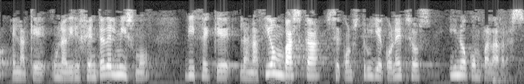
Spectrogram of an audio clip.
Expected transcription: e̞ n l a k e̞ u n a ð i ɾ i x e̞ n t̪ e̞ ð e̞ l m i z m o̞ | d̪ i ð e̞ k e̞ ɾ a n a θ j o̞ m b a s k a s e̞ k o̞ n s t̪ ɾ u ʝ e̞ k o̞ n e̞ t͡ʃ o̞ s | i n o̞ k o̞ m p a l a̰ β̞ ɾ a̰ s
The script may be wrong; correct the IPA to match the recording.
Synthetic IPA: e̞ n l a k e̞ u n a ð i ɾ i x e̞ n t̪ e̞ ð e̞ l m i z m o̞ | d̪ i θ e̞ k e̞ l a n a θ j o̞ m b a s k a s e̞ k o̞ n s t̪ ɾ u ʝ e̞ k o̞ n e̞ t͡ʃ o̞ s | i n o̞ k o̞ m p a l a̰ β̞ ɾ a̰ s

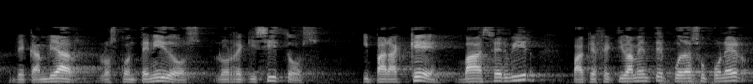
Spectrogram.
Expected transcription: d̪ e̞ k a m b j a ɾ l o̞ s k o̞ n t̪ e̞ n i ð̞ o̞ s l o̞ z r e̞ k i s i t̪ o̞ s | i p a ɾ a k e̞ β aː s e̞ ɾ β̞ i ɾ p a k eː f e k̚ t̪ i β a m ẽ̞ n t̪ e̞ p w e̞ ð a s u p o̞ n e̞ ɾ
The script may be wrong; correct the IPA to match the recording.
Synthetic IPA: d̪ e̞ k a m b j a ɾ l o̞ s k o̞ n t̪ e̞ n i ð̞ o̞ s l o̞ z r e̞ k i s i t̪ o̞ s | i p a ɾ a k e̞ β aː s e̞ ɾ β̞ i ɾ p a k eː f e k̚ t̪ i β a m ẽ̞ n t̪ e̞ p w e̞ ð a s u p o̞ n e̞ ɾ

